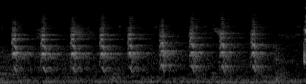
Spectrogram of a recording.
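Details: Black francolin (kala tetar) delivering a harsh, rapid run of buzzy clucking notes, about three or four a second and evenly spaced, over faint low background hiss.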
